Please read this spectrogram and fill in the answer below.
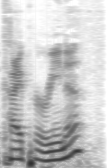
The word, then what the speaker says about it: Caipirinha: Okay, so what we're drinking is called a Caipirinha.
